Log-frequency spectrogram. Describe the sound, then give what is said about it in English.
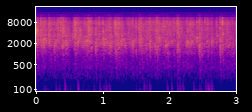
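A crowd at an event in America breaks into steady applause after a speaker marks eight years since giving up drugs and alcohol. Many hands clap in a dense, even crackle that holds at a constant level for the whole stretch, with no voices standing out. “One never likes to assume there'll be an applause there, but I knew that I was in America and it was likely.”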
